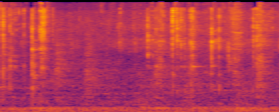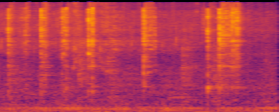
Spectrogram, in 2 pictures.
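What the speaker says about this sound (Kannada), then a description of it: "ನಾನು ಮಾಡಿದಂಥ ಟೊಮೆಟೊಗಳ ಹಾಕ್ಕೊತಾ ಇದ್ದೀನಿ" Tomatoes go into hot tempering with coriander in a pan and get stirred, giving repeated scraping and clinking strokes over a steady low hum and soft frying noise, with no voices.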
